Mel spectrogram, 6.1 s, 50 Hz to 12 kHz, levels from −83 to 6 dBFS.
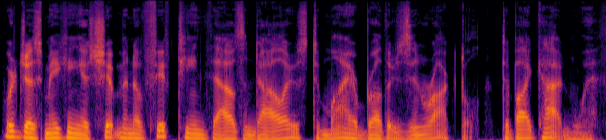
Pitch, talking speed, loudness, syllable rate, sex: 100 Hz, 180 wpm, -21 LUFS, 4.7 syllables/s, male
